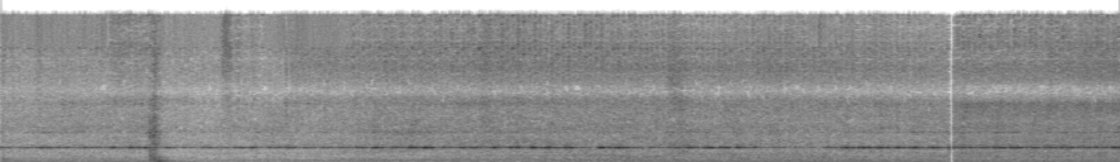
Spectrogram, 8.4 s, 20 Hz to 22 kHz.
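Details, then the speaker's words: 2013 Nissan Micra Active, 49,700 km, engine warmed up. A constant high thin whine from the radiator fan when it runs at higher speed, stopping when the fan slows. A worn fan bearing is suspected. "foreign automatically the sound goes off so this is i guess when the uh the fan is running at a higher rpm is when the sound kicks in so i guess the bearing has to be changed"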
